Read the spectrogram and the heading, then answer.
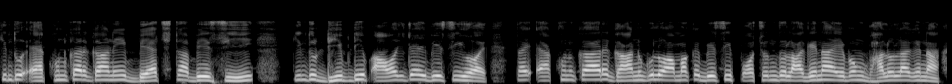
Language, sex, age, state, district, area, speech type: Bengali, male, 30-45, West Bengal, Nadia, rural, spontaneous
